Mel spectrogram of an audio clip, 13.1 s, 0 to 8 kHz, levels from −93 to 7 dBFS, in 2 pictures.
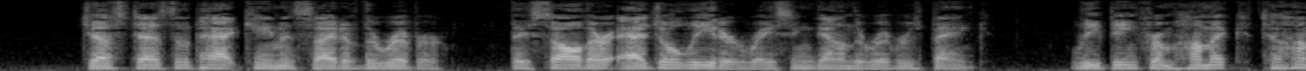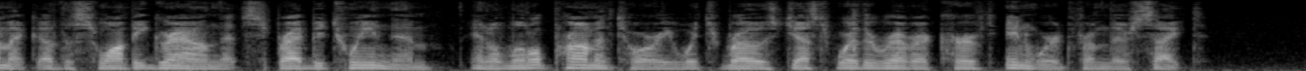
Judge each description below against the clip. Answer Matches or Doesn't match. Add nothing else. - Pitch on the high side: Doesn't match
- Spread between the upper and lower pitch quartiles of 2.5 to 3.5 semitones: Matches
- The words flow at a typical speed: Doesn't match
